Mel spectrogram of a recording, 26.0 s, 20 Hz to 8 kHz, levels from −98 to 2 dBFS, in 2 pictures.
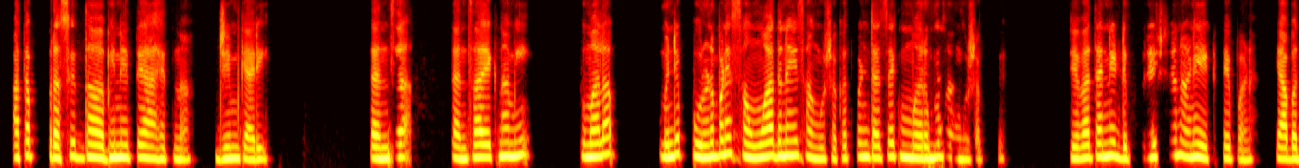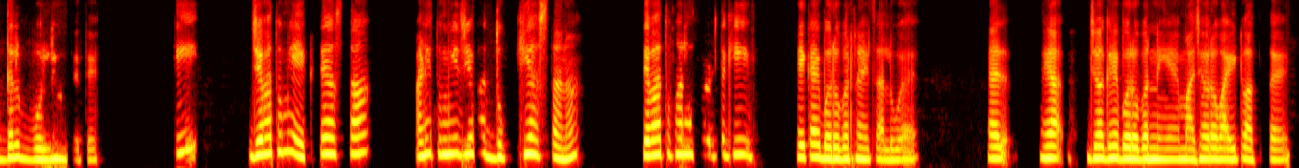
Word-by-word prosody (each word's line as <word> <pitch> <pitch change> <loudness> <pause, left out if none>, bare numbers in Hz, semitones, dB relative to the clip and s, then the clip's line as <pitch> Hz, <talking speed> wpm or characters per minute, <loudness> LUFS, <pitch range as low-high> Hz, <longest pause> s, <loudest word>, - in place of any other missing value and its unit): आता 220 +3 0 0.2
प्रसिद्ध 220 0 0
अभिनेते 220 0 +4
आहेत 205 -2 +1
ना 190 -1 -2 0.3
जिम 200 +2 +4
कॅरी. 195 -1 -1 1.0
त्यांचा 205 +2 +2 0.4
त्यांचा 210 +1 +2
एक 225 -1 +1
ना 245 0 +5
मी 250 +3 +4 0.5
तुम्हाला 235 +3 +4 0.5
म्हणजे 230 +4 +5
पूर्णपणे 240 +4 +4
संवाद 235 0 +3
नाही 255 +1 +4
सांगू 220 -4 -1
शकत, 195 +2 -6
पण 235 0 +3
त्याचा 215 +1 -3
एक 235 0 -4
मर्म 210 -1 +4
सांगू 210 -5 -6
शकते. 185 +3 -14 0.7
जेव्हा 210 +1 +2
त्यांनी 240 +1 +4
डिप्रेशन 220 +6 -4
आणि 230 -1 +4
एकटेपण 195 -3 -5 0.3
याबद्दल 200 +1 0
बोलले 185 +1 +1
होते 185 -2 -5
ते, 180 - -11
की 305 - -10 0.6
जेव्हा 270 +3 +4
तुम्ही 320 0 -3
एकटे 240 +5 -2
असता 285 +1 -1 0.5
आणि 250 +3 +2
तुम्ही 275 +1 +2
जेव्हा 280 -3 -2
दुःखी 225 +6 -1
असता 235 -6 0
ना 200 +5 +1 0.7
तेव्हा 260 +2 +5
तुम्हाला 275 0 0
असं 270 0 -9
वाटतं 255 +1 -10
की, 275 +1 -3 0.5
हे 220 - +3
काही 225 +1 +1
बरोबर 200 -1 +2
नाही 195 -2 +1
चालू 180 -2 -4
आहे. 185 +1 -6 0.8
या 205 - +3 0.5
या 210 -1 +3 0.3
जग 210 0 +3
हे 210 - +4
बरोबर 195 -1 +3
नाही 190 -1 +3
आहे. 185 - -2
माझ्यावर 190 +1 0
वाईट 190 +1 -1
वागतंय. 185 -1 -5
220 Hz, 150 wpm, -19 LUFS, 195-245 Hz, 1.0 s, ना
